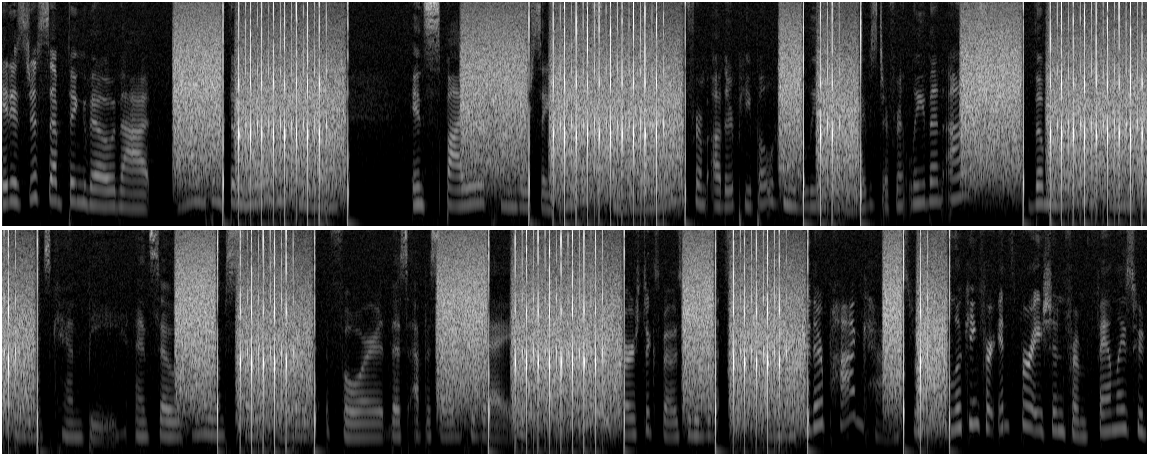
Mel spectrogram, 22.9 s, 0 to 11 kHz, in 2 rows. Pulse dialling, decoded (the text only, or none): 8 0 2 0 5 8 5 1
